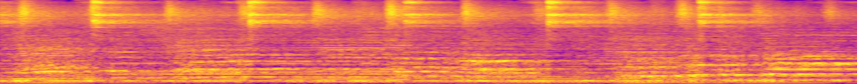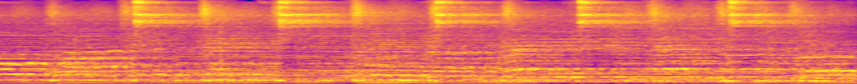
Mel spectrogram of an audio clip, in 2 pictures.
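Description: A small group of voices singing a hymn together, accompanied by acoustic guitar and piano, with a jingling percussion sounding on the beat about twice a second.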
